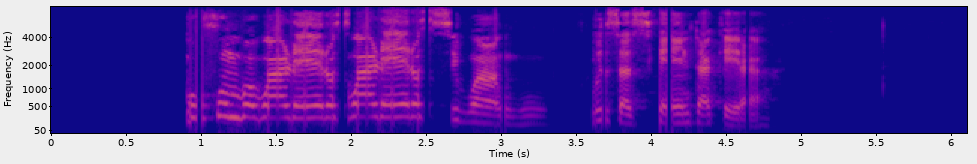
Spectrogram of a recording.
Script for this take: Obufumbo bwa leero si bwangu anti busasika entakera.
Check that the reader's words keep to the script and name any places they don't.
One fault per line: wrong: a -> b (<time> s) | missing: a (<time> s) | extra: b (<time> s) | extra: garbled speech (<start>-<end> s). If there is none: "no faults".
extra: bwa leero (2.0 s)
missing: anti (3.2 s)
